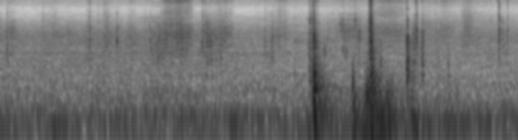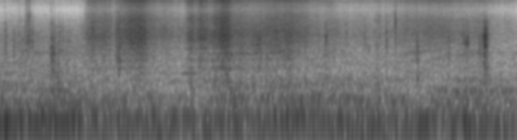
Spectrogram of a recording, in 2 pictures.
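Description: Ford Transit van's driver's door being opened: a sharp clunk of the latch about three seconds in, followed by a few knocks as the door swings open.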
